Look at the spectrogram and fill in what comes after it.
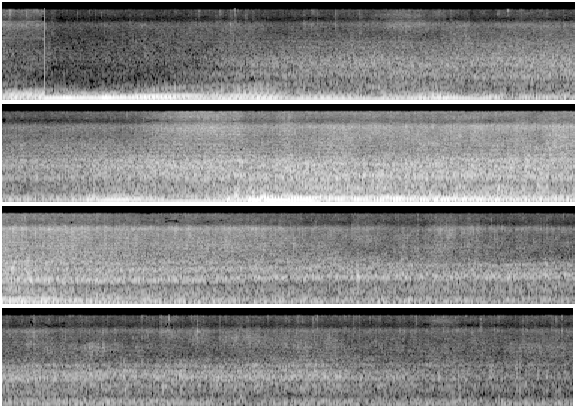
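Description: Nissan Sentra's four-cylinder engine accelerating away: the revs climb early on, climb again about five seconds in, then the sound fades steadily as the car pulls into the distance. Tyre hiss on the wet road runs under the engine.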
